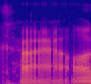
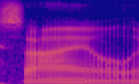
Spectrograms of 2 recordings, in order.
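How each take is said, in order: First: The name begins with a K sound. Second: The name begins with an S sound. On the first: The speaker calls it right. "so it's just Kyle" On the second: The speaker calls it wrong. "if there's a vowel after the a C, then it makes an S sound"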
